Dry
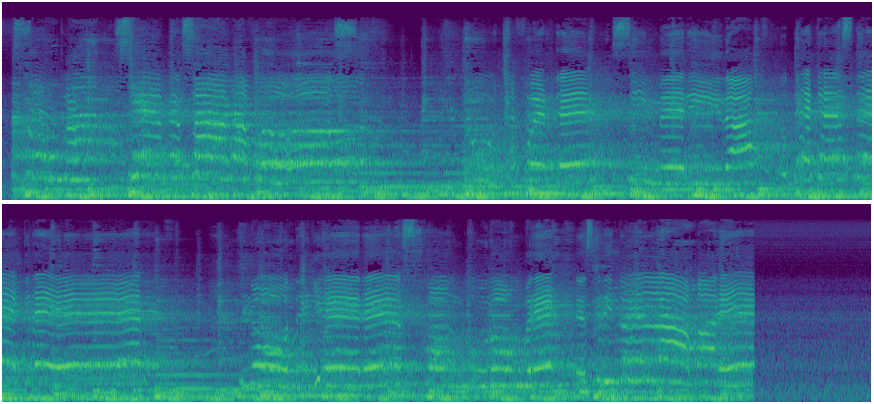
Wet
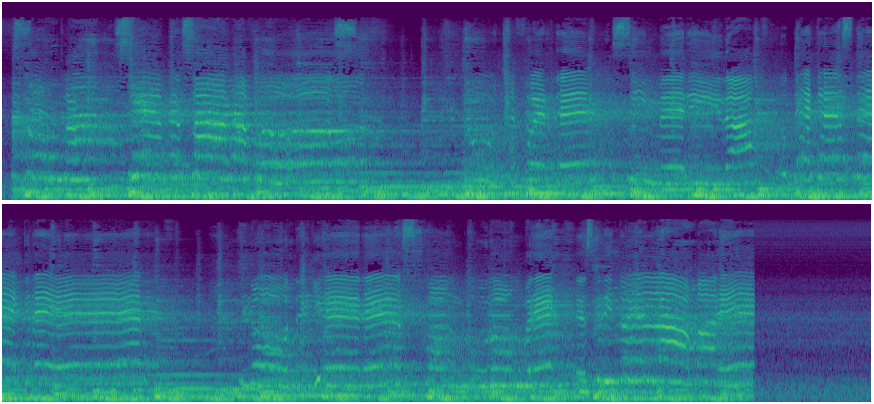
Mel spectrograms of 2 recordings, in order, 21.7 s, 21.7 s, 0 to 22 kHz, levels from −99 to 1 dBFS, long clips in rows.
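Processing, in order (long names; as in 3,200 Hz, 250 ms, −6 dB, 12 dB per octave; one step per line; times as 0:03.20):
flat-topped bell 800 Hz −10.5 dB 1 octave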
